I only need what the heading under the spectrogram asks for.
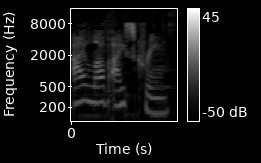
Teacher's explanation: with stress on love, it shows your strong affection for ice cream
